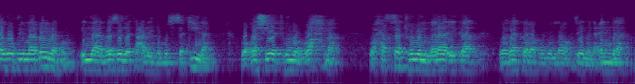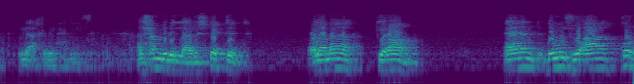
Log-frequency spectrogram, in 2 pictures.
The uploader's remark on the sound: LIVE FROM JAAM'AH DARUL ULOOM NEWCASTLE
